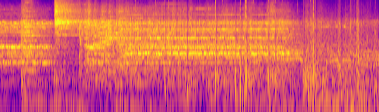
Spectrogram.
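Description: Fireworks bursting over choral music, with a quick run of bangs near the end.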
